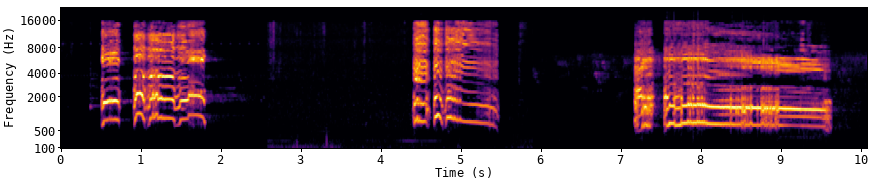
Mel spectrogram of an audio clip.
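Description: A rooster gives three loud, harmonic crows, the last long and drawn out, with a low rumble of background noise between them.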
